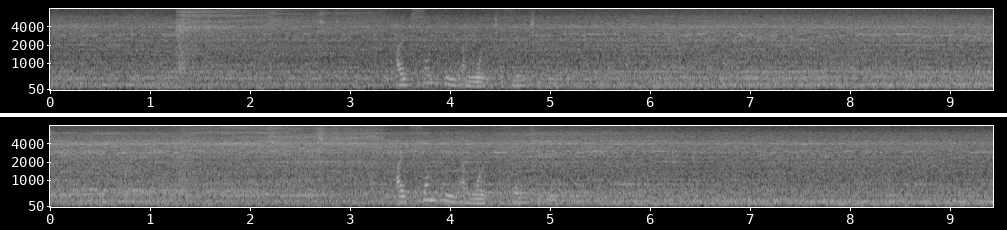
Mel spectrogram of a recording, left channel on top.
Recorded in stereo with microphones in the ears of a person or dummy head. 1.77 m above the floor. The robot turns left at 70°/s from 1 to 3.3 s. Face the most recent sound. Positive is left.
turn(degrees=-15)  # may be behind; listen again after turning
